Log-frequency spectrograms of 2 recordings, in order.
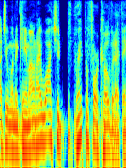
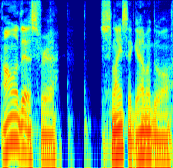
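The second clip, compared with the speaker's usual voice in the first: depressed; 4 semitones lower, slower than usual. Shown as a demonstration. A drive comes up short, slow depressed delivery. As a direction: drag it out like nothing came of it. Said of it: "make it sound depressed".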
